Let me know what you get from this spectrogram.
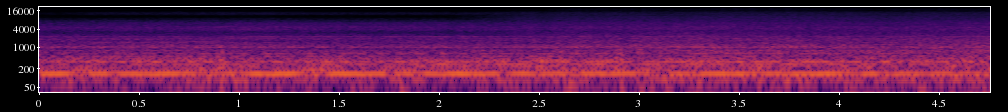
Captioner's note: engines roaring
